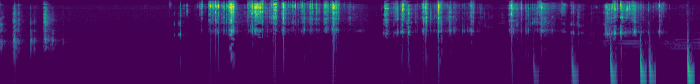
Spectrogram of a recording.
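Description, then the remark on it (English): A loud crunch as someone bites into a crunchy piece of crisp food, followed by several bursts of crackly chewing with short pauses between them, with no talking. “Let me get a good crunchy piece.”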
